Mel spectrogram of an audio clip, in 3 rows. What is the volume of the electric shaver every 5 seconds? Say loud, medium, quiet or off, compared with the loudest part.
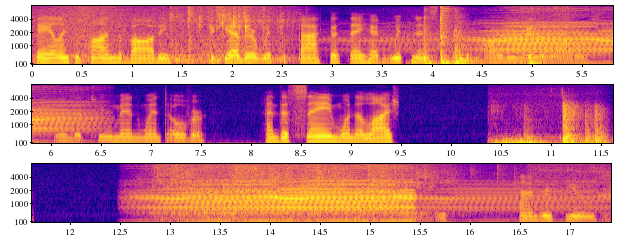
medium, medium, loud, medium.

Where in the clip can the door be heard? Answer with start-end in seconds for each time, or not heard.
3.8-5.2, 10.3-11.6.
